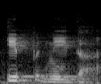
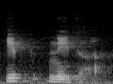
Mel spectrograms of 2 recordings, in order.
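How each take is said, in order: Both takes have the same delivery.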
